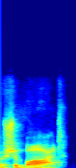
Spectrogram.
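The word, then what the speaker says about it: Chabot: You know, they've only really got like, is it Shabbat? Does he pronounce it Shabbat? – Thomas Shabbat. – Oh, Shabbat.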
